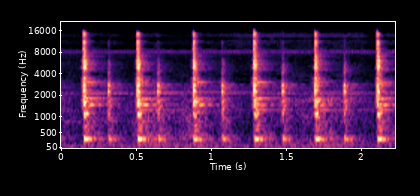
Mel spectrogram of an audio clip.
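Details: Massey Ferguson 175/180 diesel tractor, engine stopped, valve covers off, number 1 at top dead centre: sharp metallic clacks in pairs about three times a second as the rocker is rocked. Far too much valve lash; spec is .012 cold.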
